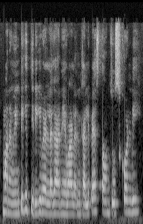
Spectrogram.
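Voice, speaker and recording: A woman voicing a gentle older mother who speaks softly and tries to persuade in an audio story. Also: medium pitch, steady tone, fast talker, close to an everyday voice. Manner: soft, coaxing.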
